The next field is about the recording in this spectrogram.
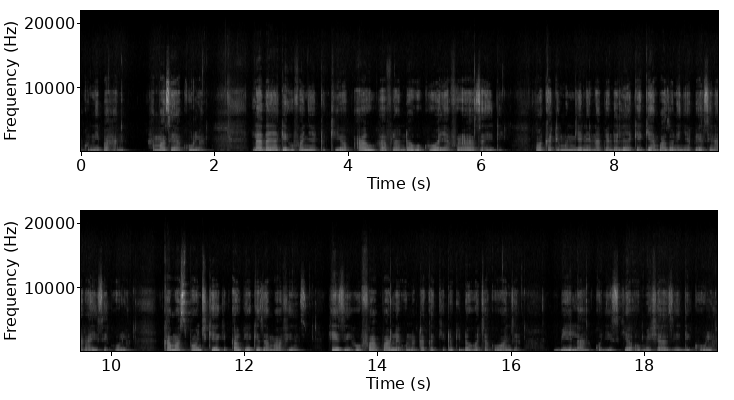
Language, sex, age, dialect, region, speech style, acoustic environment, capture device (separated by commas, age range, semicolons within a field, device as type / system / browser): Swahili, male, 18-24, Kenya - Nairobi Sheng-influenced, Kenya, relaxed; focused, silence, mobile / Linux / Chrome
